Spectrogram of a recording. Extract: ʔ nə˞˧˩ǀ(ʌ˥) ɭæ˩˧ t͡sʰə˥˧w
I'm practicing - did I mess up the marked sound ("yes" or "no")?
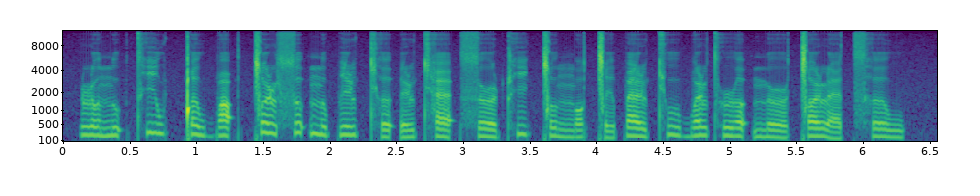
no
